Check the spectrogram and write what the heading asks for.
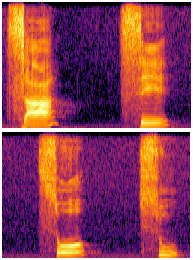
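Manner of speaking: "tsa, tse, so, tsu" separated, each with a ts onset; TS syllable drill. Shown as a demonstration. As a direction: recap "tsa, tse, so, tsu" with pauses, "so" as tso. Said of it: "tem o som de tse".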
